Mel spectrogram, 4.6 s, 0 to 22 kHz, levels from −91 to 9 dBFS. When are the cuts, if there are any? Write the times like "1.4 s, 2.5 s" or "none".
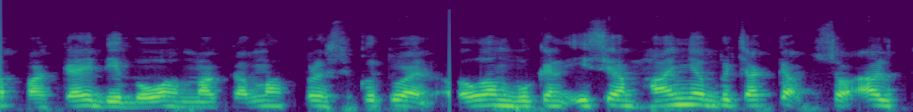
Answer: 2.2 s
